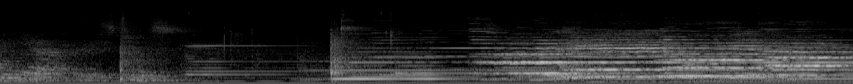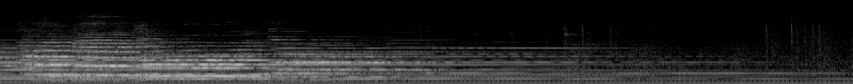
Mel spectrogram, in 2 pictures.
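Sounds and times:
sustained instrumental chords: 0:01.8 - 0:17.0
voices singing in unison: 0:04.8 - 0:14.0.

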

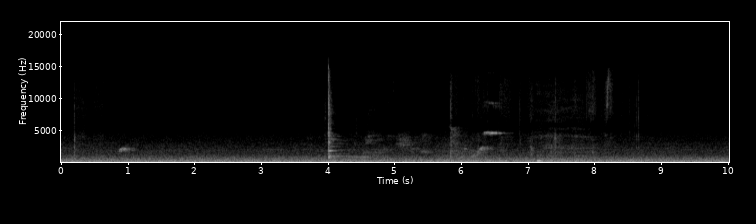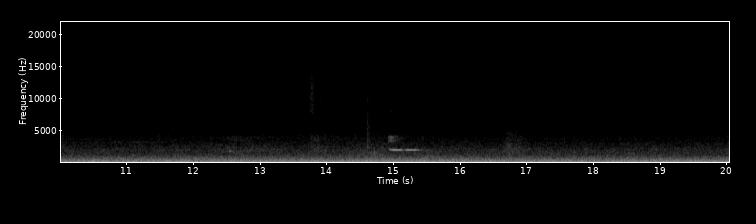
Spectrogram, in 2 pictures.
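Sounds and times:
city traffic rumble: 0:00.0 - 0:20.0
faint high chirp: 0:06.0 - 0:06.8, 0:14.9 - 0:15.5.

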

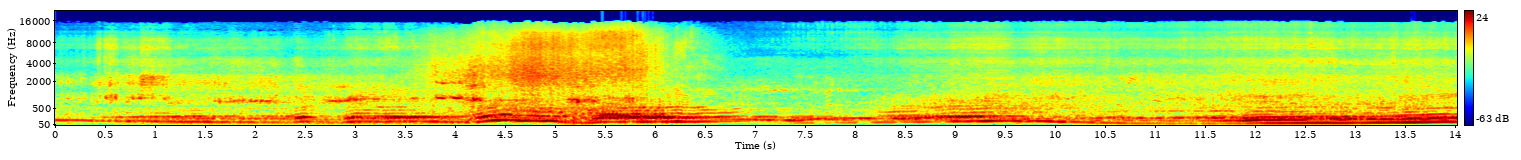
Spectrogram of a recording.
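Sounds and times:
rally car engine revving: 0:00.0 - 0:14.0
tyres sliding on gravel: 0:00.2 - 0:06.4.

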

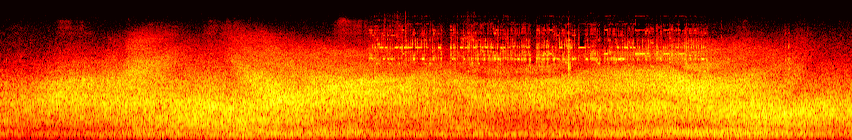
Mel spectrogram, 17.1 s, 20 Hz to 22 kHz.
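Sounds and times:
high fluttering whine: 0:06.9 - 0:14.3.

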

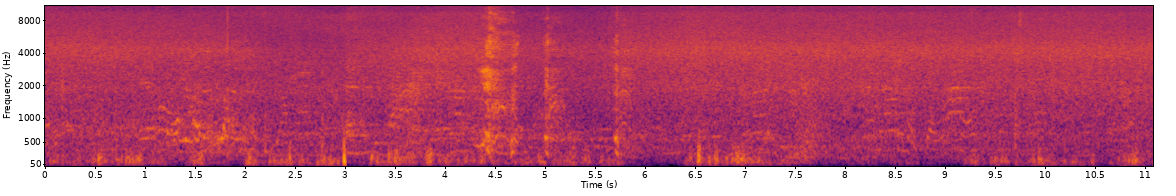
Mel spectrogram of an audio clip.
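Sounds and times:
faint voices: 0:00.0 - 0:11.0
rushing hiss: 0:00.0 - 0:11.0
person coughing: 0:04.3 - 0:05.9.

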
